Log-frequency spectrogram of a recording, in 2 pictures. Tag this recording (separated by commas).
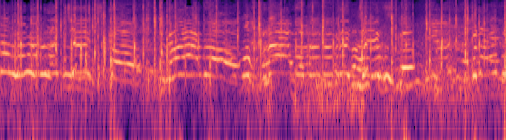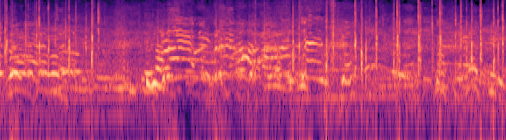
Speech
